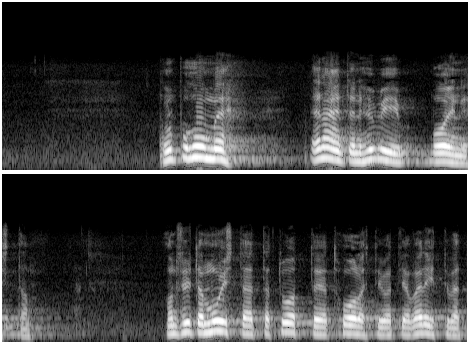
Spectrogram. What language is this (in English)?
Finnish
